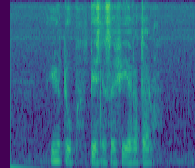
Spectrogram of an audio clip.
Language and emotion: Russian, neutral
